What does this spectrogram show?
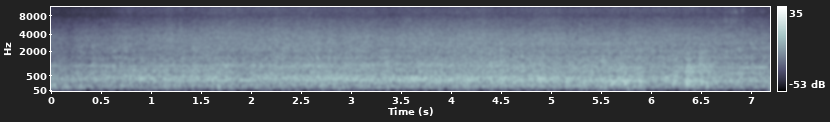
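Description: Multi-car electric train passing on the track, a continuous rumble of wheels on rail that grows louder over the first few seconds, holds through the middle and eases slightly near the end as the last cars go by.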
